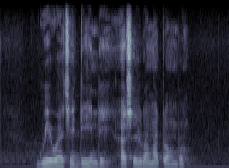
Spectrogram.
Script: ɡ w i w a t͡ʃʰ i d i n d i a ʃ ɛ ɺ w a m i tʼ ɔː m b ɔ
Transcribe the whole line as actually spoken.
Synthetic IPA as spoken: ɡ w i w a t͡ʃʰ i d i n d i a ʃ ɛ ɺ w a m a tʼ ɔː m b ɔ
